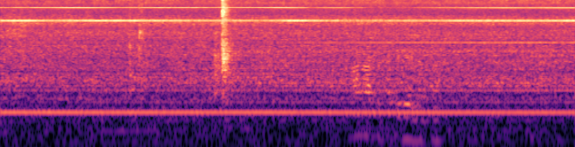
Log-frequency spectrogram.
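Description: A steady hum at one pitch, with a single click about two seconds in and faint murmuring near the middle.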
